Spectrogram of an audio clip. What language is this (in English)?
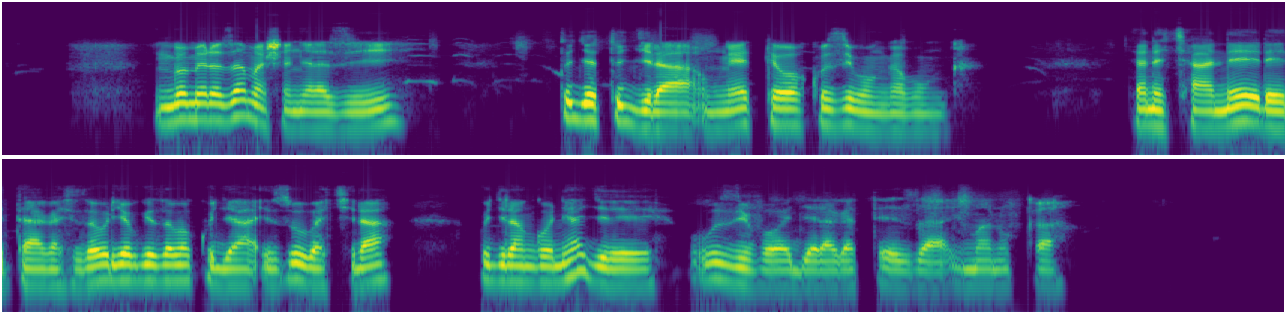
Kinyarwanda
